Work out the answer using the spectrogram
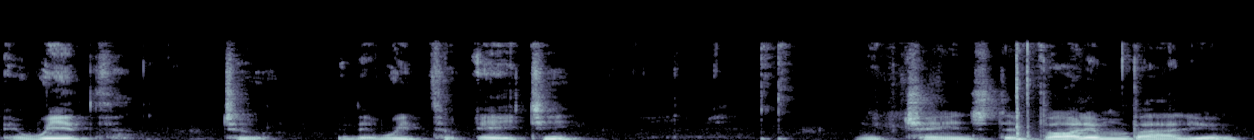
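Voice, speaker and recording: A fairly low-pitched man explains his plugin in an unscripted tutorial recorded as a screencast. He speaks slowly, hesitating and correcting himself, and some of his wording sounds slightly non-native.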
